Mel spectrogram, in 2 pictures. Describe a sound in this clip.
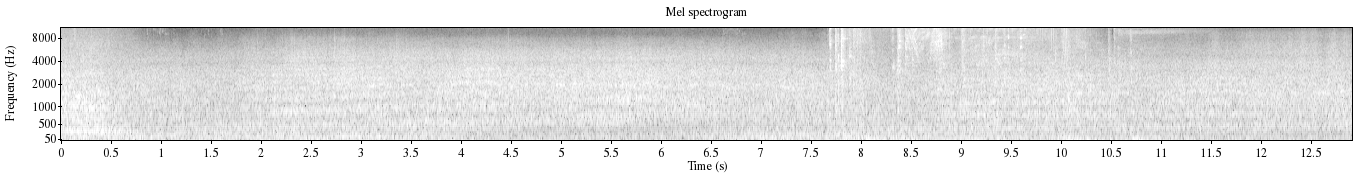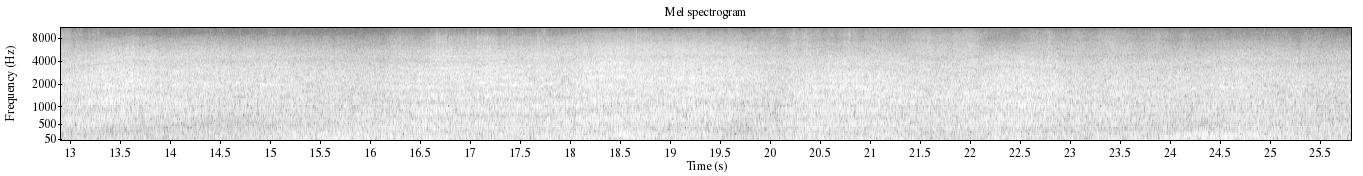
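Jet engines roar as a flying car flies.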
